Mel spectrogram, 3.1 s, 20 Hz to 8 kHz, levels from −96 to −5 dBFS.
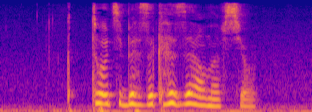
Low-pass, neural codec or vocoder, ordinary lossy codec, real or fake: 7.2 kHz; none; MP3, 48 kbps; real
